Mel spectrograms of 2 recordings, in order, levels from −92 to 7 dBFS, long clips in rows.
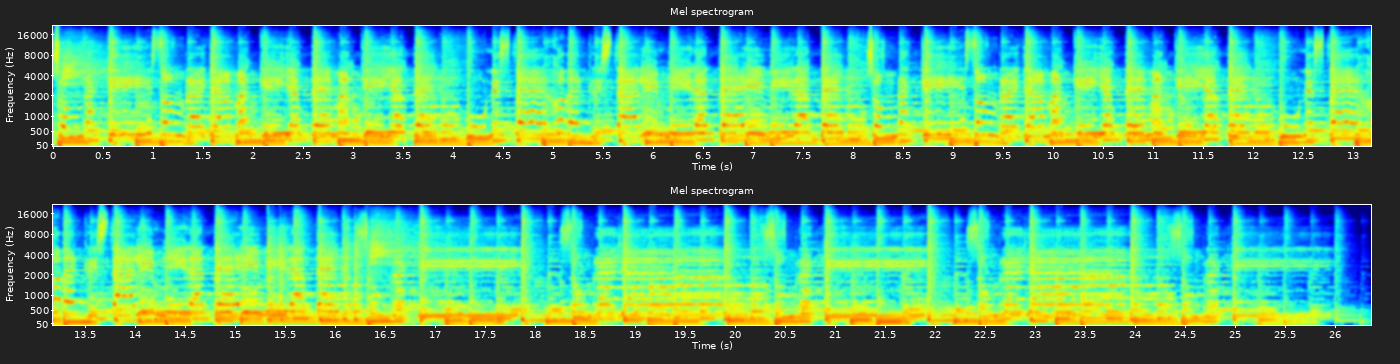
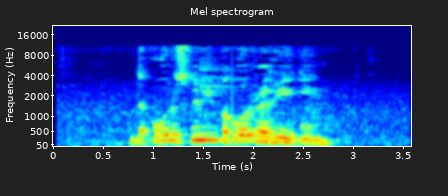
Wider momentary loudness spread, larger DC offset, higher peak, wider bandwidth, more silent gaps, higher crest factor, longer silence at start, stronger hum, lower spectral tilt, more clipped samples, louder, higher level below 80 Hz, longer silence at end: second, 4 LU vs 15 LU; neither; about the same, -2 dBFS vs -4 dBFS; first, over 20 kHz vs 11.5 kHz; neither; about the same, 12 dB vs 16 dB; second, 0 s vs 0.75 s; neither; second, -5 dB/octave vs -7.5 dB/octave; neither; first, -14 LUFS vs -18 LUFS; first, -28 dBFS vs -52 dBFS; second, 0.1 s vs 0.8 s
